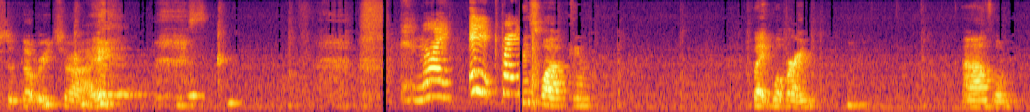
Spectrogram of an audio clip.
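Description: Young girls talk with animation in a high, squeaky, sped-up voice close by.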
